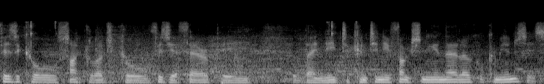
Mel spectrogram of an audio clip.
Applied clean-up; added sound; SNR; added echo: none; Scissors; 18 dB; none.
